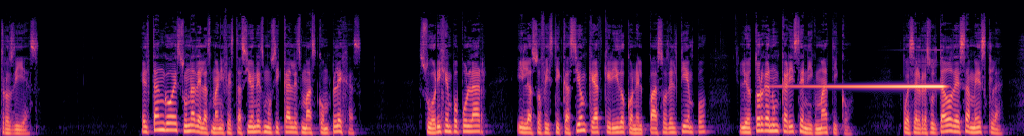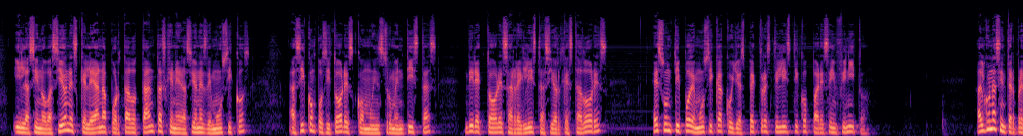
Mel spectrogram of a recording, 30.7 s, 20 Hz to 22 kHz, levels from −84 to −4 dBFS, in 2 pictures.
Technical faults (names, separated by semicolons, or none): loudspeaker feedback squeal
